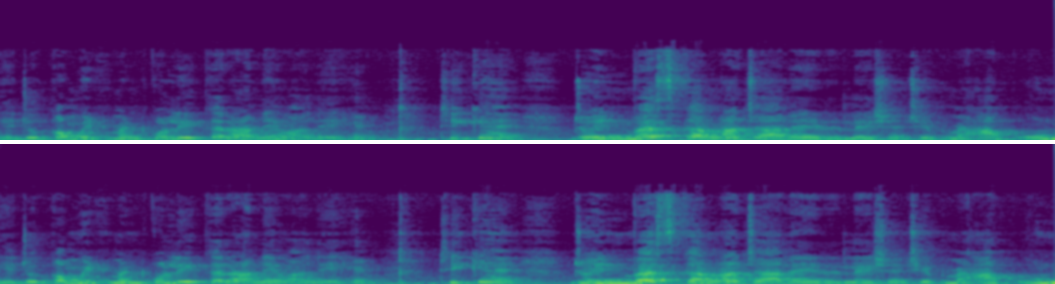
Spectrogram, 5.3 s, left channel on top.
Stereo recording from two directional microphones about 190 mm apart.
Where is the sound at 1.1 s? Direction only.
40° right (ahead or behind).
